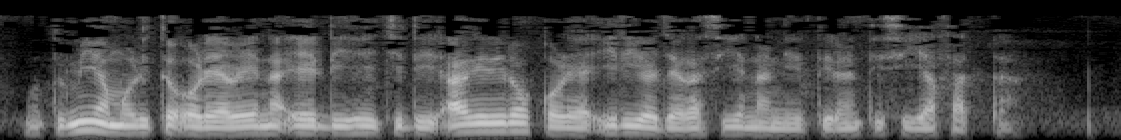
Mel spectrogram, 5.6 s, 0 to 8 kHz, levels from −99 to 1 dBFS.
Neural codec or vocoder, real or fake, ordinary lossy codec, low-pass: none; real; MP3, 24 kbps; 7.2 kHz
